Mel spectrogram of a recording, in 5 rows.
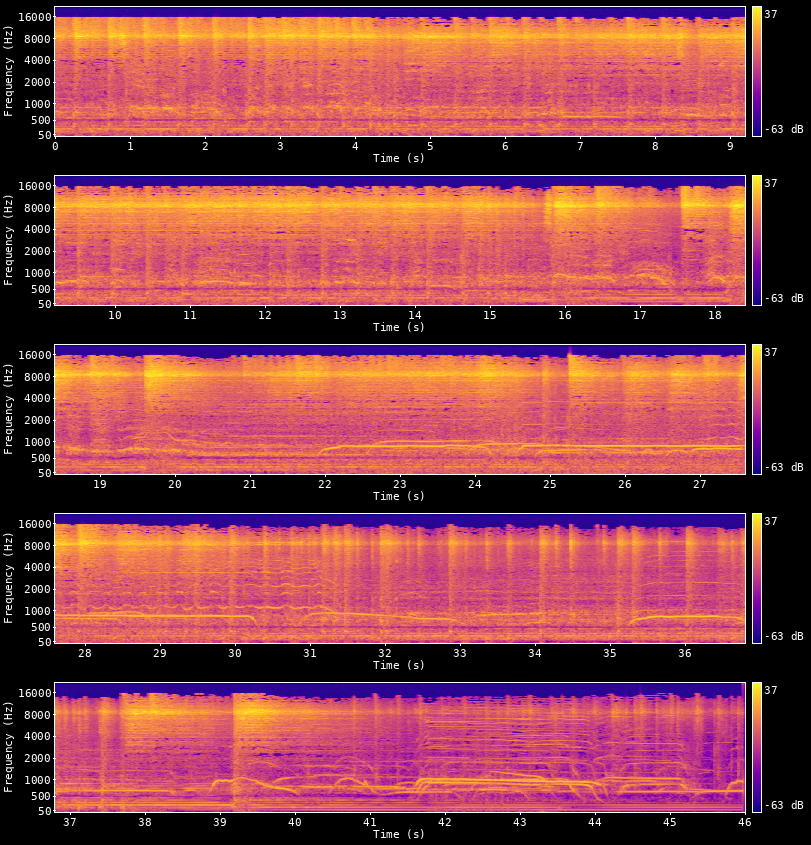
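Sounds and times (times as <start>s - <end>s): crowd shouting: 0.0s - 46.0s
drums: 0.0s - 46.0s
electric guitar: 0.0s - 46.0s.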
